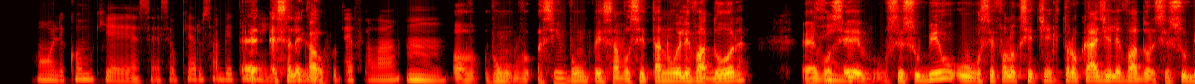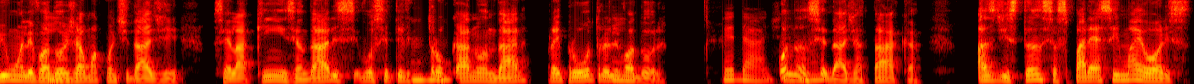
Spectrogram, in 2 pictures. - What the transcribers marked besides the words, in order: tapping
- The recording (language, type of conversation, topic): Portuguese, advice, Como posso lidar com a ansiedade ao viajar para um lugar novo?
